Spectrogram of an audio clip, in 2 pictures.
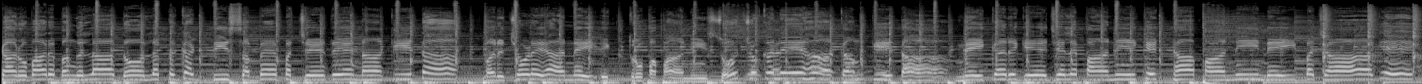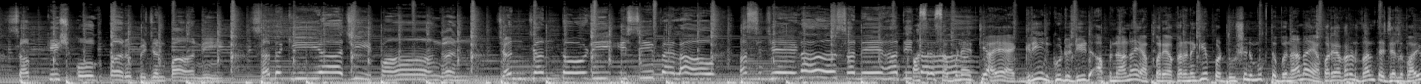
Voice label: dogri; Water Conservation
